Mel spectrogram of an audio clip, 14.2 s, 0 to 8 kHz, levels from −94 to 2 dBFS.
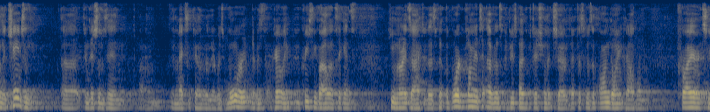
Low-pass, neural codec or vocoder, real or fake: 7.2 kHz; codec, 44.1 kHz, 3.4 kbps, Pupu-Codec; fake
